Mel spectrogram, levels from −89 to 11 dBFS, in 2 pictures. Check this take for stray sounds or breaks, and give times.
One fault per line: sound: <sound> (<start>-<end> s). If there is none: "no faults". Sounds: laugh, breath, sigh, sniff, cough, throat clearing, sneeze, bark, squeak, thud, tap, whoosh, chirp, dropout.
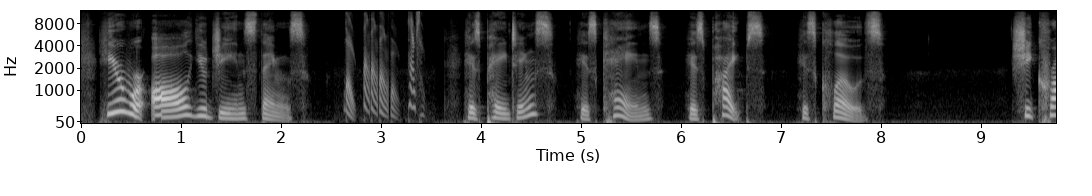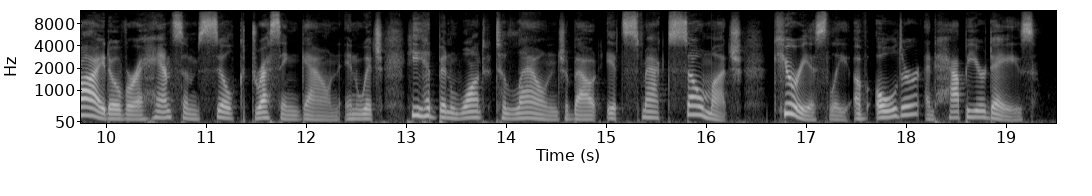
sound: chirp (2.6-3.4 s)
